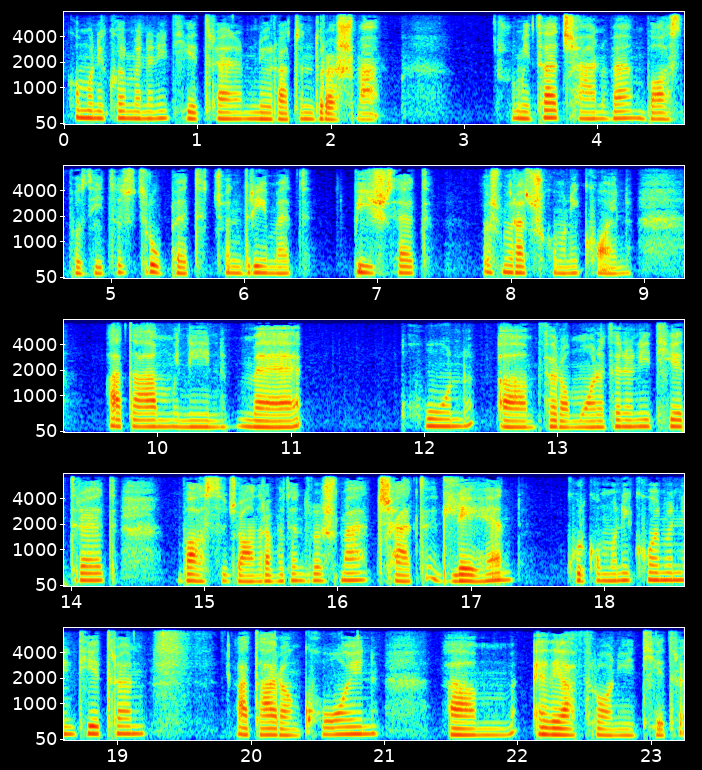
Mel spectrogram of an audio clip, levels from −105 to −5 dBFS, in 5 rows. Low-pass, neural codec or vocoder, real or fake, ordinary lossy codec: 7.2 kHz; none; real; none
